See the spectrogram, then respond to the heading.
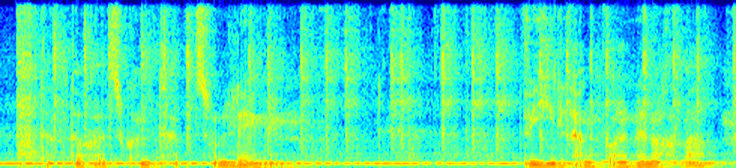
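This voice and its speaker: An actor playing a cool, calculating political schemer dictating in a German radio drama, deliberate and dry. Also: male voice, low-pitched, gravelly, very noisy. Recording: loud typewriter clatter over voice.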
